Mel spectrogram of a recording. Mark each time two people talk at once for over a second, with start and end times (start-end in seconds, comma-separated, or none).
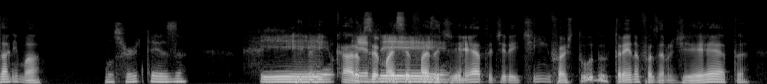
2.9-4.6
